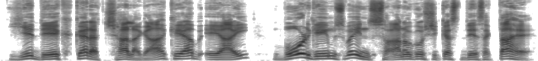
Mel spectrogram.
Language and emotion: Urdu, happy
